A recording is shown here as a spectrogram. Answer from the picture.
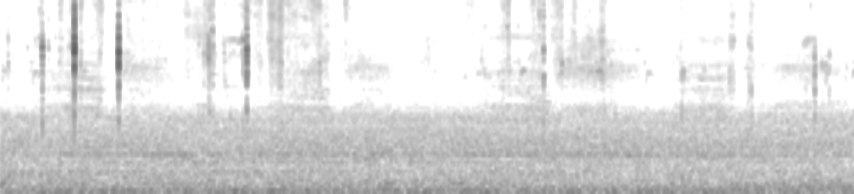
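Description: A few faint, sharp clicks of small metal tools being handled in a scrap pile, the sharpest near the start, over a steady low background noise.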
